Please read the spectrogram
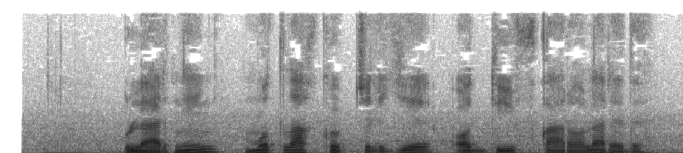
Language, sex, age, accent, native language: Uzbek, male, 18-24, Qoraqalpog'iston, Uzbek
